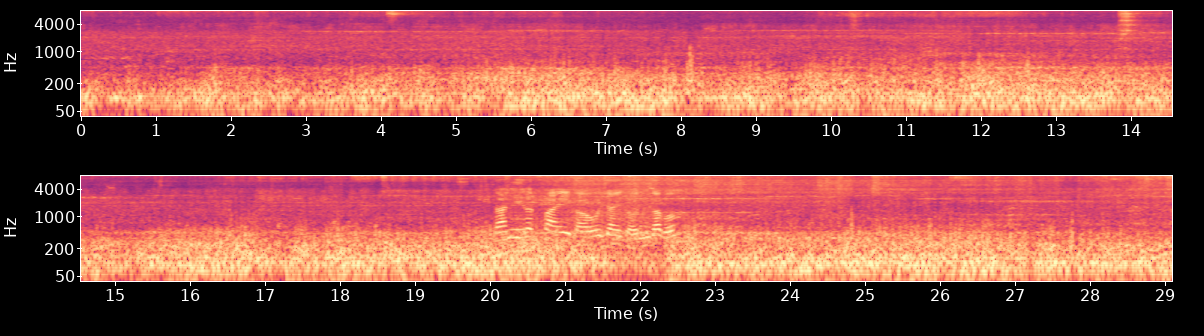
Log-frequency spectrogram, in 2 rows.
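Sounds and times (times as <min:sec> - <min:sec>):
train rumbling on rails: 0:00.0 - 0:29.0.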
